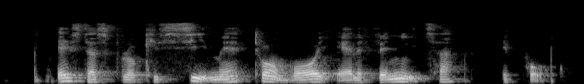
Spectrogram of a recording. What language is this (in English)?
Esperanto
